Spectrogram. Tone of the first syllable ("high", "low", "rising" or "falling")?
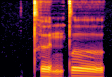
low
